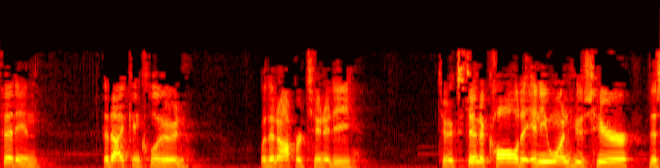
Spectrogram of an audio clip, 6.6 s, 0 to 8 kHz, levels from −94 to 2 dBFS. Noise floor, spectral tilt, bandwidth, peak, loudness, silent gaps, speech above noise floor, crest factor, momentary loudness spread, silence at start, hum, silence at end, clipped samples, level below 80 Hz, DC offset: -65 dBFS; -9 dB/octave; 5.8 kHz; -8 dBFS; -25 LUFS; none; 40 dB; 18 dB; 13 LU; 0 s; none; 0 s; under 0.1%; -68 dBFS; under 0.1%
